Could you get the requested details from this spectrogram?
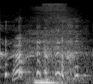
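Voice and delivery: loud high giggle; high burst of laughter. Real, not acted. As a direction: let out a sudden laugh. Laughs at joke.

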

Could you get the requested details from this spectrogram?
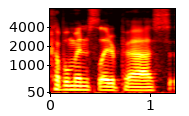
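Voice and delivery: ordinary talk, nothing marked

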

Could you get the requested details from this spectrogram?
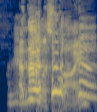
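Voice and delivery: high mock-cheerful sarcasm; sarcastic. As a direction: read it with exaggerated fake approval. Sarcastic reading of bad prose.

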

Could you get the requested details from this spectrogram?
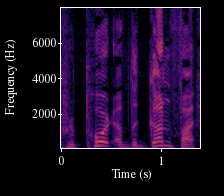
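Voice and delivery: ordinary talk, nothing marked

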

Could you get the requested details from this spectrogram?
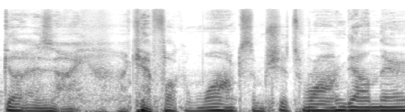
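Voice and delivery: low, soft, strained; a quiet, pained confession; pained hushed. Retold or imitated. Telling his family he can't walk, low and pained.

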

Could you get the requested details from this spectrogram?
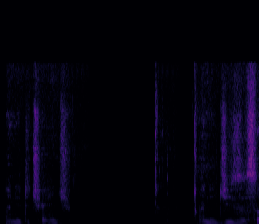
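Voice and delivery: imitating a very soft, low confession; quiet teen. Quietest kids answering about the message, very quiet. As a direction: barely voice it, low and halting. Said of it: "even the quietest ones".

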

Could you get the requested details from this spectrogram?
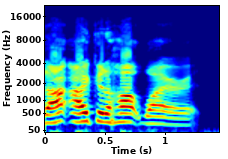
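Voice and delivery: dad brushing off the worry; casual dad voice. Acted. Dad reassures calmly.

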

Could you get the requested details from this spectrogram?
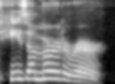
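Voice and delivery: high, loud accusing cry; screamed accusation. A narrator's reading. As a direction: scream the alarm. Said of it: "Rollo screamed".

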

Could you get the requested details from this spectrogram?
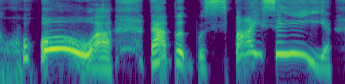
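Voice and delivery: high, slow, suggestive drawl on spicy; teasing spicy tone. Real, not acted. Telling viewers about a spicy book, high and suggestive. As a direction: tease the viewers like you're sharing a naughty secret.

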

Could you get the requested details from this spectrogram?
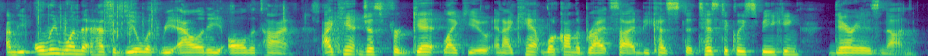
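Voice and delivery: worked-up, self-justifying outburst; heated rant. Acted. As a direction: pour out a bitter argument. Breathing heavy, ranting in quarrel.

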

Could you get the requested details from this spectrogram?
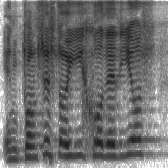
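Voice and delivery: a hint of a boastful listener; mock smug believer. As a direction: parody a churchgoer who only listens. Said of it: "cuando dices".

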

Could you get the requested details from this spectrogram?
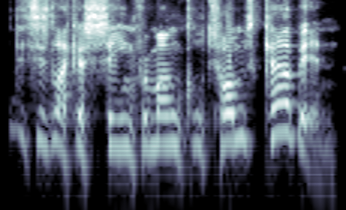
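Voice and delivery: high, loud, over the din. A narrator's reading. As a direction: yell it above the barking. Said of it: "raising his voice above the uproar".

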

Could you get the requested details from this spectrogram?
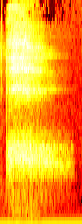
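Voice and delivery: breathed-out tender delight; voicing God. God answering a small prayer, hushed and tender. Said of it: "He goes".

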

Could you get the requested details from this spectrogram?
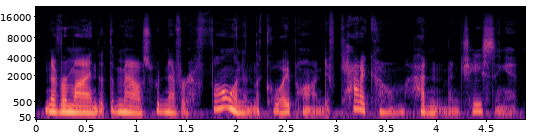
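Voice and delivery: usual speaking voice

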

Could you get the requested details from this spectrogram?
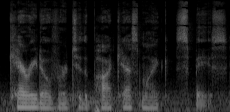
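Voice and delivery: breathy close-mic whisper. Shown as a demonstration. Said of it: "it's like I'm whispering in your ear".

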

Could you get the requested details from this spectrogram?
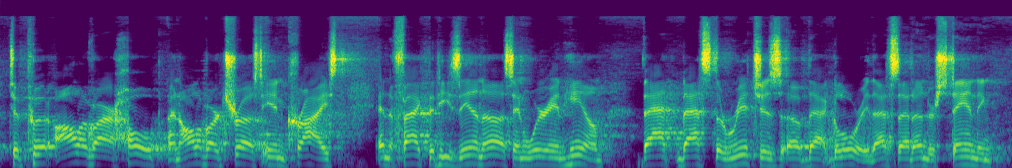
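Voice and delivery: ordinary talk, nothing marked

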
